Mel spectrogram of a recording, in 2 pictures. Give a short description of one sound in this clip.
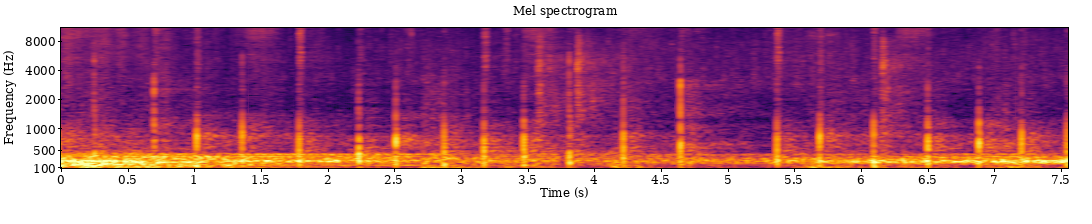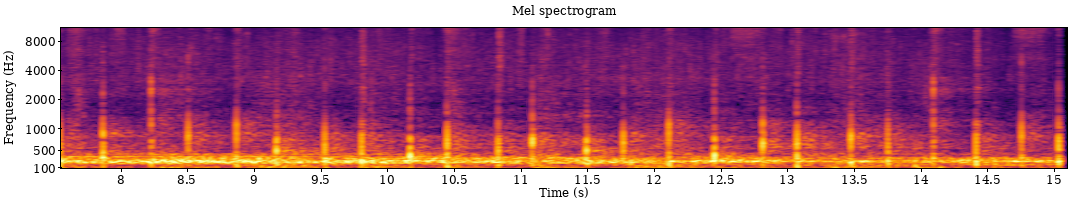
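Footsteps tap steadily on a stone floor.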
